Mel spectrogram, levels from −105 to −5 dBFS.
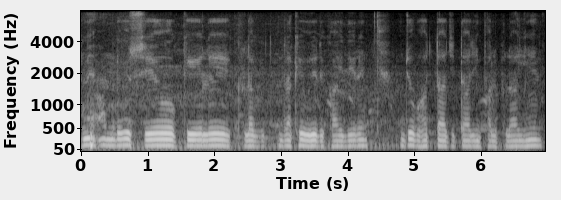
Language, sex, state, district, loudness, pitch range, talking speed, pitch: Hindi, male, Chhattisgarh, Korba, -31 LUFS, 115-125 Hz, 155 wpm, 120 Hz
